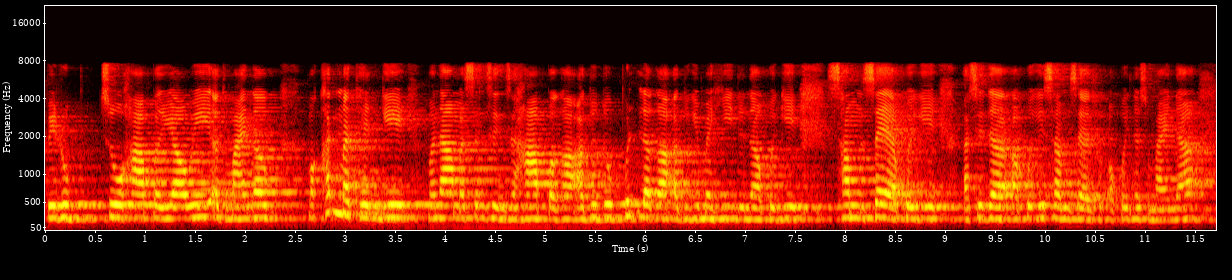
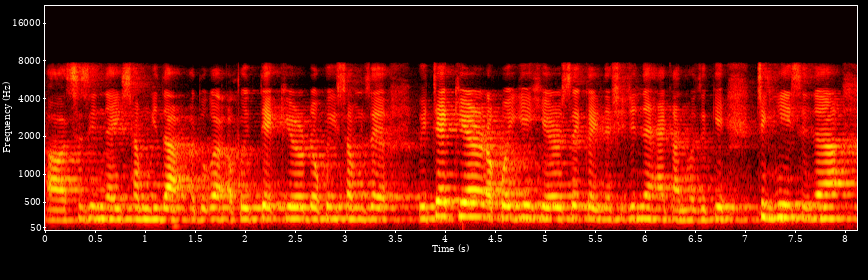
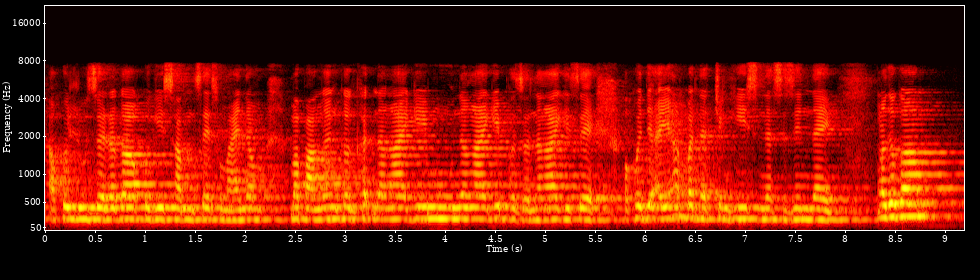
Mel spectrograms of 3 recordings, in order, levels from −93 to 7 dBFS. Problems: none marked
